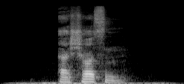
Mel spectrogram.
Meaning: 1. past participle of erschießen 2. first/third-person plural preterite of erschießen
- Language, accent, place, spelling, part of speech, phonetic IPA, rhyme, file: German, Germany, Berlin, erschossen, verb, [ɛɐ̯ˈʃɔsn̩], -ɔsn̩, De-erschossen.ogg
